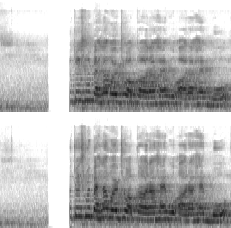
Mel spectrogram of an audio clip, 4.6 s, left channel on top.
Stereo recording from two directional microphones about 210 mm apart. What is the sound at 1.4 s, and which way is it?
A woman's voice, 45° right (ahead or behind).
